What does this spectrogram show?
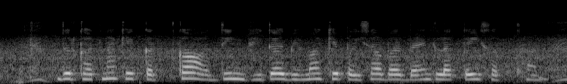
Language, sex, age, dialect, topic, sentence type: Chhattisgarhi, female, 18-24, Central, banking, question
